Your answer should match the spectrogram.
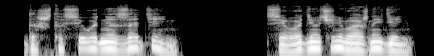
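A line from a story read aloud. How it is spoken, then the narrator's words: Whispered reply. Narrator (Russian): таким же шепотом ответил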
